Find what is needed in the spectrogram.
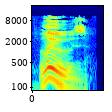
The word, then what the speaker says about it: lose: They are both technically the same vowel sound, but as you can hear, one is longer than the other. Lose. L O S E, lose, stretches out more because S is voiced, whereas loose, loose.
